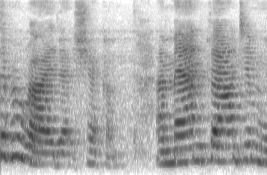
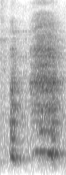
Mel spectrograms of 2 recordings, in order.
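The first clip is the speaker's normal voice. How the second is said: short laugh; 10 semitones higher, 5 dB quieter than usual. Real, not acted. Laughs at own misreading.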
